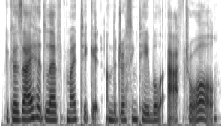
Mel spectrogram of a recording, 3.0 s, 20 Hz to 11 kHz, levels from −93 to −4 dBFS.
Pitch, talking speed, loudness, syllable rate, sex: 205 Hz, 245 wpm, -22 LUFS, 6.8 syllables/s, female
